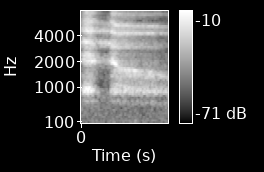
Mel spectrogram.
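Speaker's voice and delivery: soft, very quiet, barely-there whisper. Leading a bread-and-butter hello game with listeners: hello as quiet as possible. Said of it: "Let's say hello as quiet as we can".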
